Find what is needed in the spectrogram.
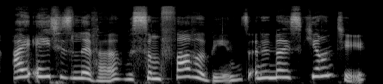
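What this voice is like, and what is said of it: Proper British accent, put on. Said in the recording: “British accent ... like proper ... This is the worst accent ever ... That's very Downton of you. It's very Downton Abbey.”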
